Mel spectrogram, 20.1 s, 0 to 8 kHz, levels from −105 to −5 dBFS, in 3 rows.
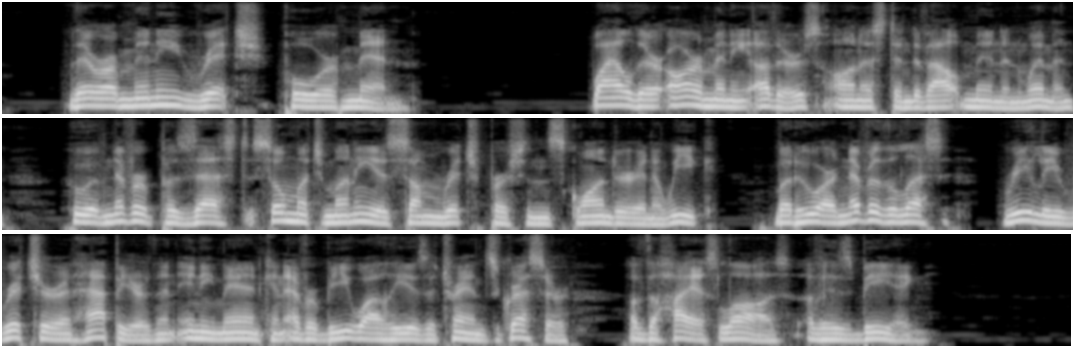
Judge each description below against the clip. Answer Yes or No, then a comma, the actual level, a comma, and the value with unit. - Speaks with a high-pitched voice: No, low, 130 Hz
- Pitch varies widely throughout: No, average, 3.2 semitones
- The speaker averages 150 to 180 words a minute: Yes, average, 175 wpm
